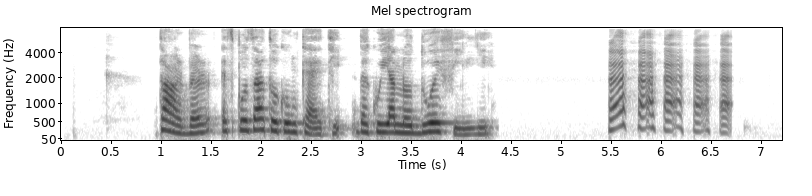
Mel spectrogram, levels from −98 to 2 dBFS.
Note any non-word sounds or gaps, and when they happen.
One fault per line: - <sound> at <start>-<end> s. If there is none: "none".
- laugh at 5.5-6.7 s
